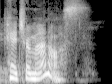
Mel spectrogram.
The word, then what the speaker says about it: Petra Manos: I say Petra Manos.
